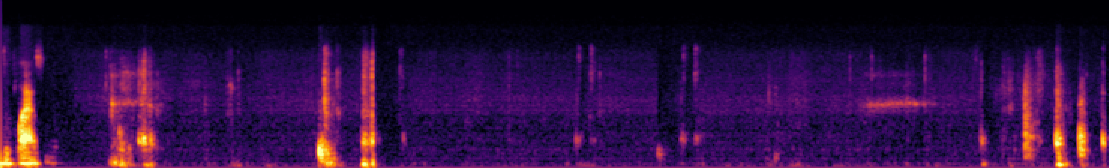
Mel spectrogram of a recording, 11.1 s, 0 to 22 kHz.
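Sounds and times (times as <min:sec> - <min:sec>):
computer mouse clicks: 0:05.8 - 0:06.1, 0:06.8 - 0:07.1.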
